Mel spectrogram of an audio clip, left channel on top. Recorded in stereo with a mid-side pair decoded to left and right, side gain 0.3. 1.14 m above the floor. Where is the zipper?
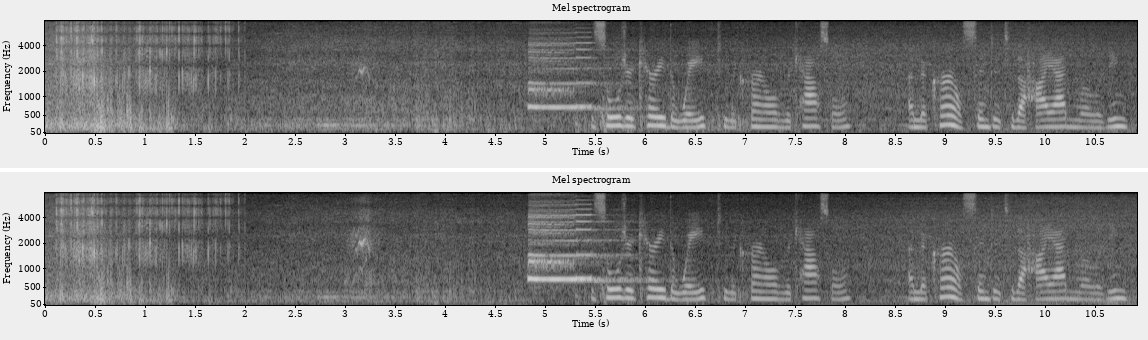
65° right.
